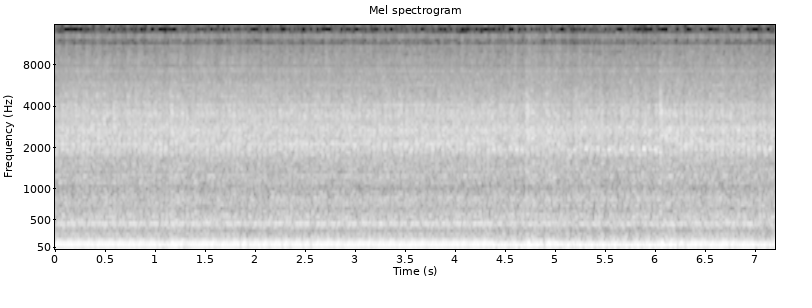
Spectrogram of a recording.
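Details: Yamaha FZ1 warm at low rpm: low, uneven idle stumbling and dipping every few seconds, jerky at low rpm; coils tested in spec cold, spark plugs about 6000 km and 2 years old; problem intermittent, cause unknown. Rough idle.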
